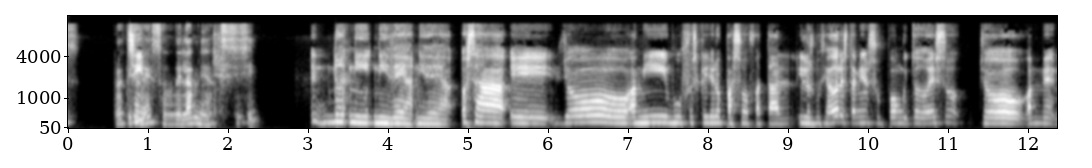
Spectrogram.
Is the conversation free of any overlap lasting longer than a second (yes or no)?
yes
